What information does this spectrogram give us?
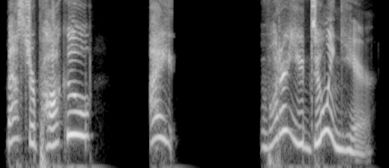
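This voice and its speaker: Woman voicing defiant, flustered teenage girl, pitched up. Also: big pitch swings, slow pace, dry recording, clean studio sound, heavily acted. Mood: flustered, startled. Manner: indignant, emphatic.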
